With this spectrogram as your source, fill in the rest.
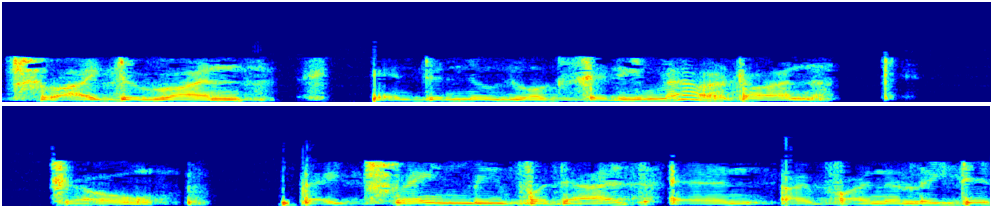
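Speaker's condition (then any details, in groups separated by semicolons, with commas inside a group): Cerebral palsy; could not lie on back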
